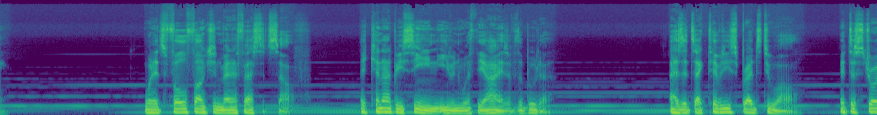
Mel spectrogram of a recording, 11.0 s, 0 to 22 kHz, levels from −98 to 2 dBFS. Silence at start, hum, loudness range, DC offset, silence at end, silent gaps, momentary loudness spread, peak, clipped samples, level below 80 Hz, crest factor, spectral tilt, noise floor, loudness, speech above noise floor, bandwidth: 0 s; none; 3 LU; under 0.1%; 0 s; none; 23 LU; -4 dBFS; under 0.1%; -44 dBFS; 16 dB; -4.5 dB/octave; -49 dBFS; -19 LUFS; 31 dB; 19 kHz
